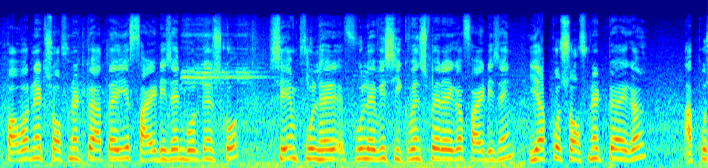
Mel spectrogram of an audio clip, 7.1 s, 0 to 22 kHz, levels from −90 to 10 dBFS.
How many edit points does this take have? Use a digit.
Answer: 1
